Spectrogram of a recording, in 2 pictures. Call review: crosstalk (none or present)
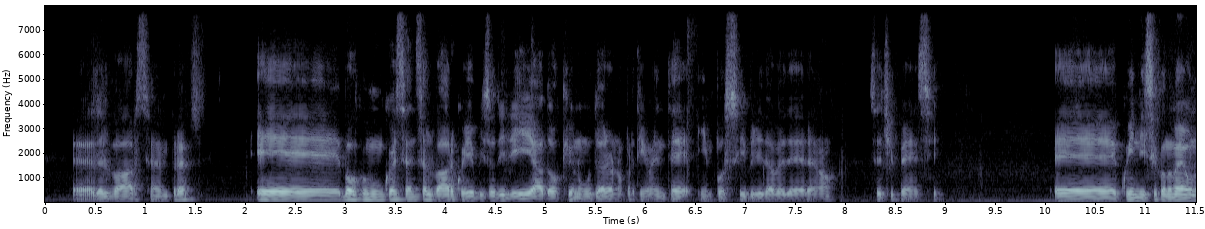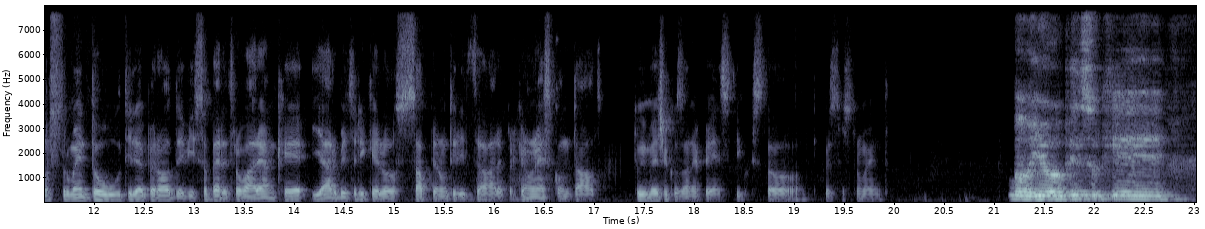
none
